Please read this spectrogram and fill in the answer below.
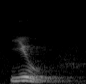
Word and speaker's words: ewe: इसको देखो ध्यान से बेटा, यू, यानी इसको जो प्रोनाउंसिएशन है इसका क्या क्या है? यू, ठीक है, EWEU, यानी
